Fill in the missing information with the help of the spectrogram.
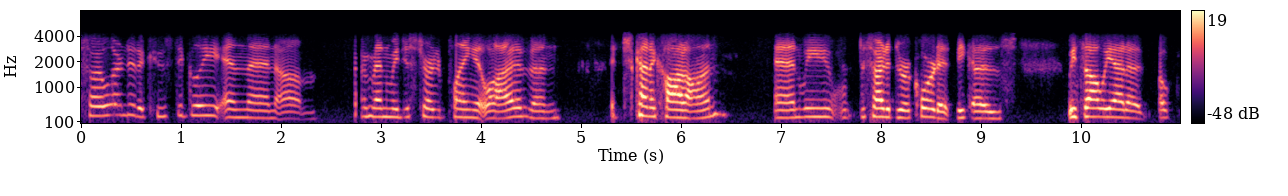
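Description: A man's voice: sits high, no echo. A man calling in to a radio show on a crackly cell phone line that fades in and out, talking casually and hesitantly with many fillers. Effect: crackly cell phone line fading in and out. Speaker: band singer calling in.

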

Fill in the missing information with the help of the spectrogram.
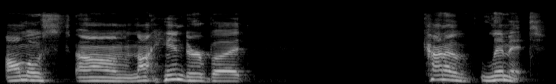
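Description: A middle-aged woman guest on a paranormal podcast, candid and expressive as she tells her stories. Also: on the low side, extremely slow. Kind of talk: casual interview chat.

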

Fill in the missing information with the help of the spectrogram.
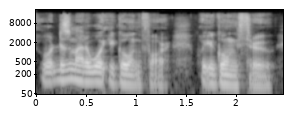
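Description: Gravelly-voiced man in his thirties. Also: on the low side, a little fast, warm tone. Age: 30s. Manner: earnest, repeats words as he restarts. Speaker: podcast guest, ASMR YouTuber. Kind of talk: casual interview chat.

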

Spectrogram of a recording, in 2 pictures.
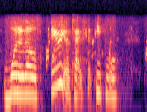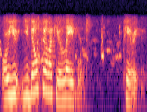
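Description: Over a thin, phone-like line with noticeable noise, a middle-aged woman chats casually and gives advice. Her voice sits at a medium pitch and moves at a normal speed, and her tone is emphatic, encouraging and colloquial.

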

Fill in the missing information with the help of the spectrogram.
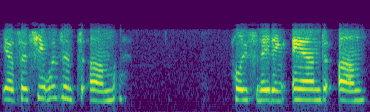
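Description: On a casual radio discussion, a playwright appearing as a guest shares her thoughts on a play, hesitant and full of ums. She speaks slowly with a slightly high, level voice over a dry phone line with no echo.

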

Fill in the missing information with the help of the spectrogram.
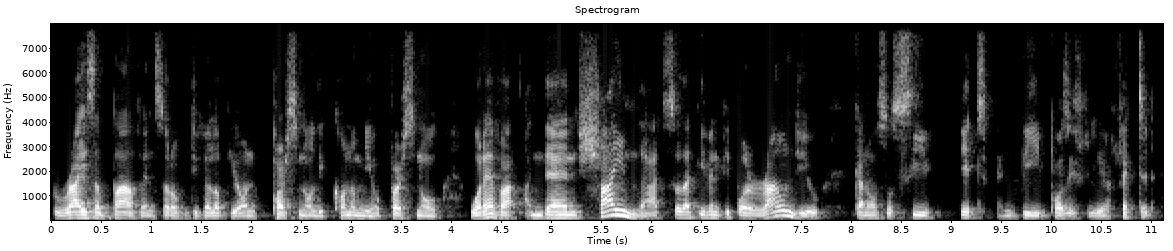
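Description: Speaking at normal speed with few pauses, a lowish-voiced man from Kenya talks as an author guest on a radio interview. He lays out his ideas in a thoughtful manner, using fillers and restarting sentences.

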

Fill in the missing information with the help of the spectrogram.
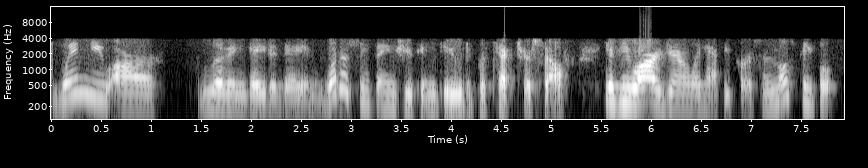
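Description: A woman's voice: on the low side, expressive, moderate pace, dry recording. A woman hosting a radio show in a conversational interview style. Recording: thin, phone-like radio sound.

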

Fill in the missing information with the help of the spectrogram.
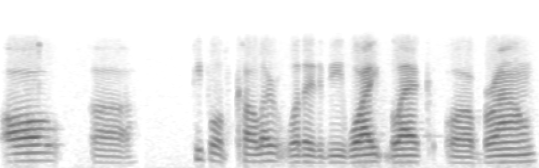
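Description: A middle-aged man calling into a talk show over the phone, speaking haltingly with many pauses. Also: medium pitch, steady tone, no room sound. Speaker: caller. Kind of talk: call-in sports talk. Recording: tinny dry phone line.

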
